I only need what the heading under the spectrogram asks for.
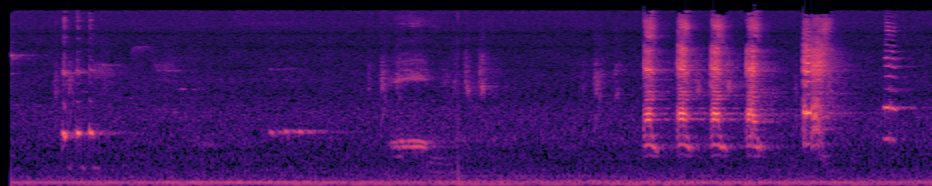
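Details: A tui at Rainbow Falls, Kerikeri, New Zealand, calls in response to another tui in the distance: short clicks and pure whistles, then a quick run of five sharp, ringing knocks over a steady low hum.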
